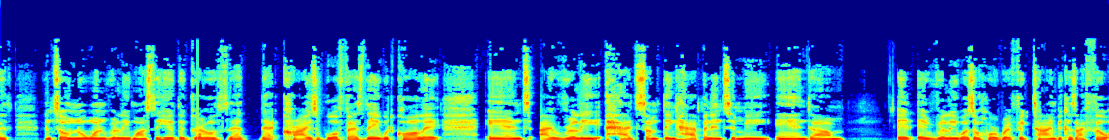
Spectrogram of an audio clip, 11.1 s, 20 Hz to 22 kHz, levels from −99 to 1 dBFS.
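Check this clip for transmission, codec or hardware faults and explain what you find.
Four short glitches break into the speech, each heard as a quick chirp, squeak, blip or noise burst, from a corrupt frame decoded. They fall at 1.97 to 2.01 s, 3.71 s, 7.30 to 7.32 s and 10.27 s. The first is the loudest, and each later one is weaker. Flipped bits in a compressed frame were played back anyway, so misread gains or codes spread energy into the wrong frequencies for a couple of frames, two or three at 7.30 s.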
